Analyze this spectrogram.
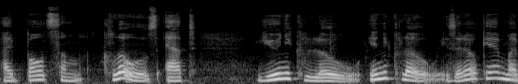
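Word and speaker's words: Uniqlo: to pronounce this word so I checked the pronunciation on YouTube a little while ago and uh it should be like uh uni low right o o sound at the end U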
